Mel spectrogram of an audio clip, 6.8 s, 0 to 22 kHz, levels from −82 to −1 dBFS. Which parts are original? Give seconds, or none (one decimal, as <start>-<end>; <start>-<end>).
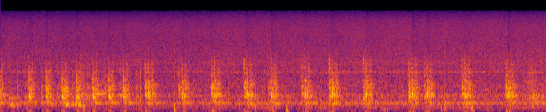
0.0-1.1; 1.8-6.8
